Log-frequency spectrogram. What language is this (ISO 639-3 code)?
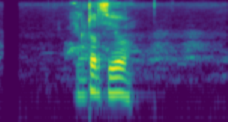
nep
